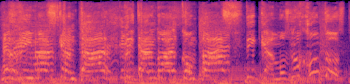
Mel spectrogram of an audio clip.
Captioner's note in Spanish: Gritando al compas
